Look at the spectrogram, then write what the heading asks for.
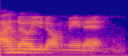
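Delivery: whispering. Hugging Tony and whispering in his ear. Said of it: "I whisper in his ear and I go".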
